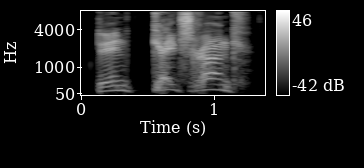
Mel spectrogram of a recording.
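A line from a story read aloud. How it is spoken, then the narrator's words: Grumbled. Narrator (German): brummte Bellamy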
